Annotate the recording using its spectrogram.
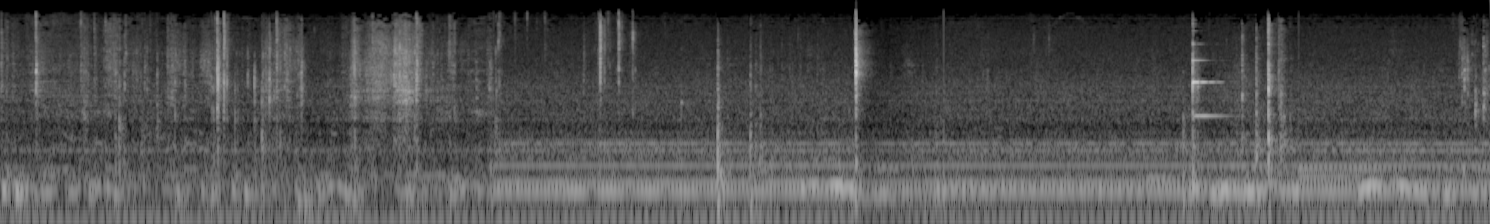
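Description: Plastic sausage wrappers crinkling as they are torn open. After about five seconds a steady electrical hum sets in, and a wooden spoon clinks against a glass mixing bowl while ketchup and water are stirred. A short electronic appliance beep sounds near the end.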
